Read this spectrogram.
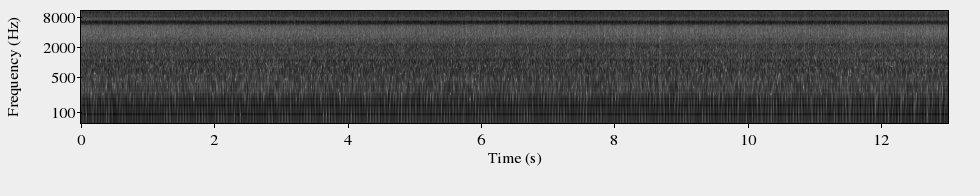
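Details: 1972 VW Karmann Ghia flat-four, first run after sitting for many years, no choke set up and valves not yet adjusted: deep, steady idle drone with a slight wobble, a little jumpy. Normal idle.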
